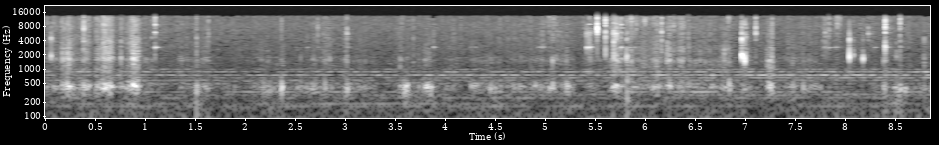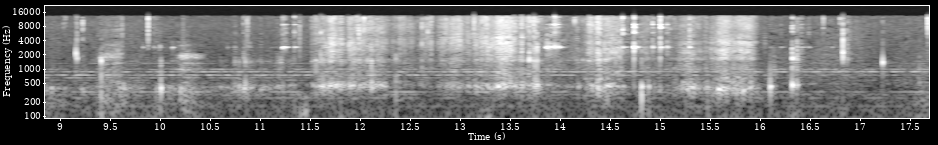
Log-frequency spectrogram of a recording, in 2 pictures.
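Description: A plastic container crinkles and taps under fingernails close to a microphone.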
